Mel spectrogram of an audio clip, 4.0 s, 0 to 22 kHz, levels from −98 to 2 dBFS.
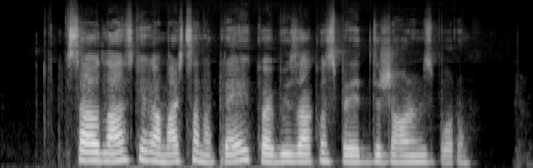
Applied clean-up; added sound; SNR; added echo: neural mask model DeepFilterNet 3.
